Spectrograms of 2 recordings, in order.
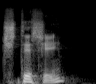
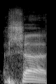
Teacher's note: So it's this voiceless alveolar trill sound. So it sounds like it exists in Czech, Norwegian.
